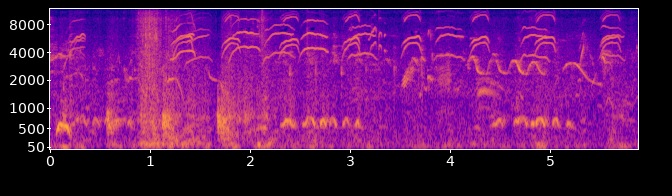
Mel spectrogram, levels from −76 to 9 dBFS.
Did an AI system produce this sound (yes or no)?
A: no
